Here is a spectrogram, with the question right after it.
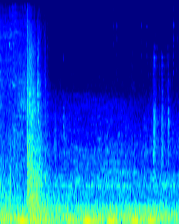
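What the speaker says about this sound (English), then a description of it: "That sounded like, okay, a door just opened." A sliding door opens in the Cyberpunk video game with a single loud whoosh and mechanical clunk, then fades into a quiet low ambience with a few faint clicks.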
